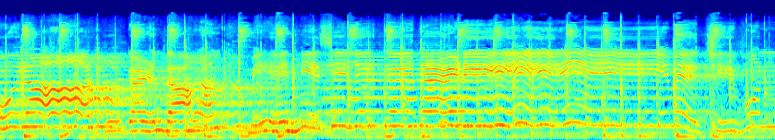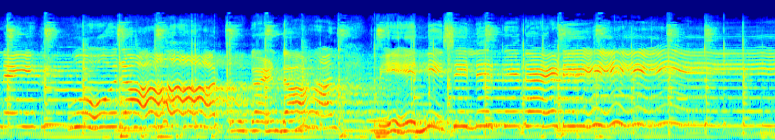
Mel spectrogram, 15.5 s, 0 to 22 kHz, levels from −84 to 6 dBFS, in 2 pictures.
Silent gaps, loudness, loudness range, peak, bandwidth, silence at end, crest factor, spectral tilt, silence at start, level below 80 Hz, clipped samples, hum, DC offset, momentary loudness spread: none; -11 LUFS; 2 LU; 0 dBFS; 15.5 kHz; 0 s; 12 dB; -3 dB/octave; 0 s; -50 dBFS; under 0.1%; none; under 0.1%; 8 LU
